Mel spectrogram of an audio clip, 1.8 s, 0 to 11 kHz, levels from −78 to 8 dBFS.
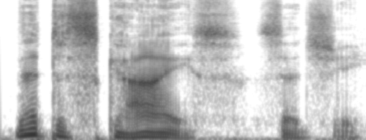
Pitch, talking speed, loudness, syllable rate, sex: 90 Hz, 130 wpm, -17 LUFS, 3.9 syllables/s, male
